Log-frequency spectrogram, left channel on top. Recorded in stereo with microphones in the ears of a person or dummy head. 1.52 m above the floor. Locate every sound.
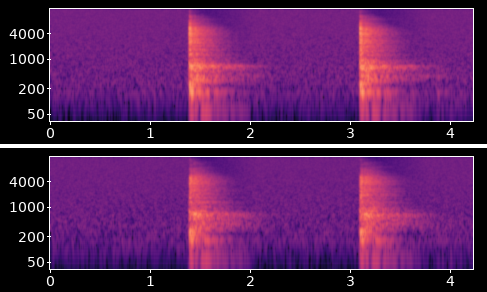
1.4 s hammering: 85° left, 8.5 m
